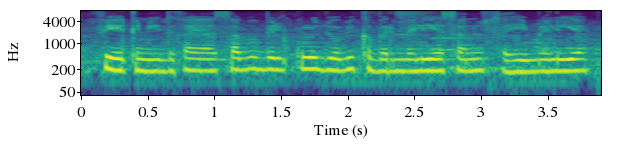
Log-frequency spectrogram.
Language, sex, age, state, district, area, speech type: Punjabi, female, 30-45, Punjab, Mansa, rural, spontaneous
